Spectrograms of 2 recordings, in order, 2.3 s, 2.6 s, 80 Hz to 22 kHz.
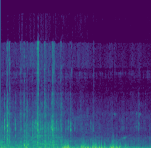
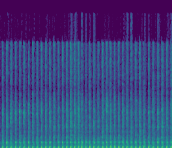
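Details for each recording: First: Generator that blew up mid-use: each pull spins over fast and light with an even whir and no compression stroke resistance; engine has lost compression. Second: Vespa Super Sport scooter, 159 cc engine, idling: quick, even putter with steady rhythm and no misses or knocks. Normal idle.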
